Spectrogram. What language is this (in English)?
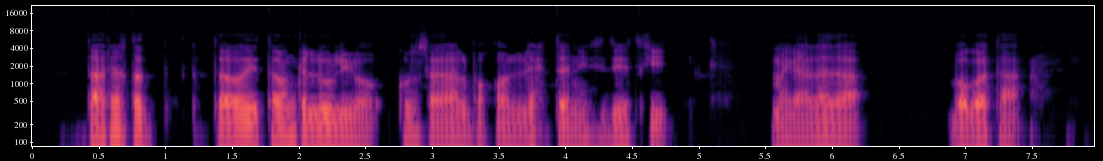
Somali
